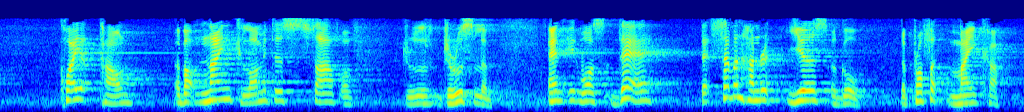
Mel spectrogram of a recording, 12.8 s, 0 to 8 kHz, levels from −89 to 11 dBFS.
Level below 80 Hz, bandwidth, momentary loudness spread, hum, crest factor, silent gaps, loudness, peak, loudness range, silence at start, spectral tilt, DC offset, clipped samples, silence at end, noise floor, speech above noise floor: -76 dBFS; 5.2 kHz; 21 LU; none; 26 dB; none; -27 LUFS; -4 dBFS; 3 LU; 0.75 s; -8.5 dB/octave; under 0.1%; under 0.1%; 0 s; -54 dBFS; 26 dB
